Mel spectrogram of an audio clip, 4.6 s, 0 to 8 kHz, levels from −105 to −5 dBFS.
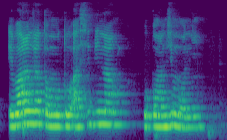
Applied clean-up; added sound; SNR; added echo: none; none; none; reverberation time 0.7 s.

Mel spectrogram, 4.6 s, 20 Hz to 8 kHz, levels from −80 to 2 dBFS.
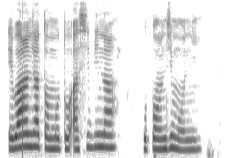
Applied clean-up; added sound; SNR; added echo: none; none; none; none.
